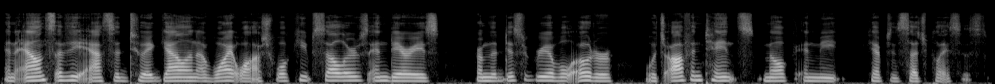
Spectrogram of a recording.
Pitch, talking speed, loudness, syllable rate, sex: 170 Hz, 175 wpm, -21 LUFS, 4.7 syllables/s, female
